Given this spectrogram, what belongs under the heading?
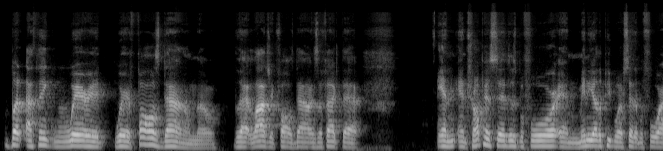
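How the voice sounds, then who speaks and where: A man with an American accent giving opinions as a panelist in a casual political podcast discussion, argumentative and sometimes swearing. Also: mid-range voice.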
